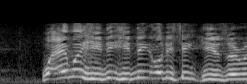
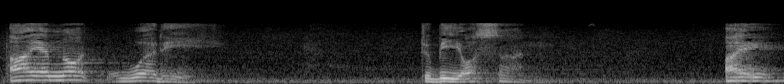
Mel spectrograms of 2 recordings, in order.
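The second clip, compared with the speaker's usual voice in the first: humble prodigal son; 4 semitones lower, 7 dB quieter than usual. Acted.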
